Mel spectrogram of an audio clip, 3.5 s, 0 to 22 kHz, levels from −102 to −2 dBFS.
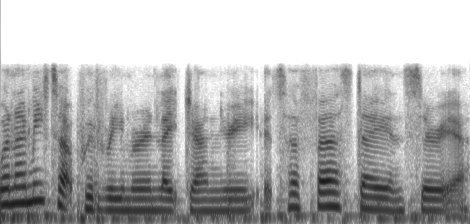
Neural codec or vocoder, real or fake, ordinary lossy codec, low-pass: none; real; Opus, 16 kbps; 7.2 kHz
